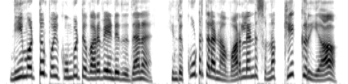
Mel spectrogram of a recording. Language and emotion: Tamil, angry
